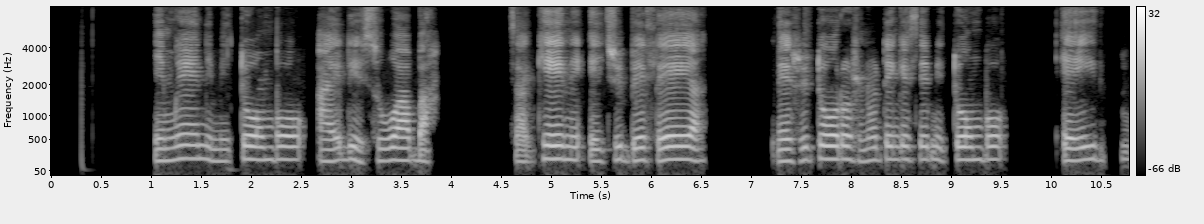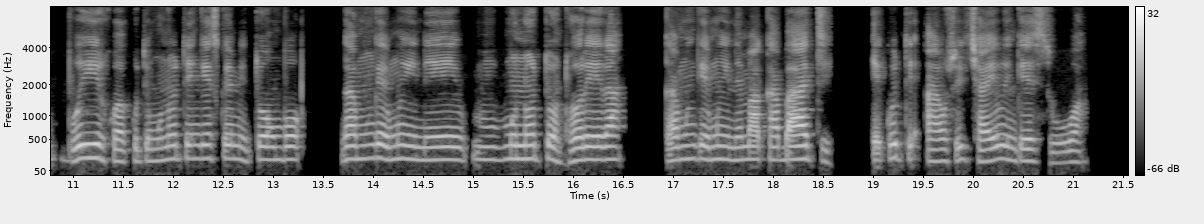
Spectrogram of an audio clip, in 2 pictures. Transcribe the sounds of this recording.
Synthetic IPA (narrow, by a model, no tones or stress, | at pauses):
imwenimito̞mbo̞aiɗisuwaɓa | sa̰keniʔe̞t͡ʃibʱe̞ɮeja | ne̞ʐito̞ɾo̞ʐino̞te̞ŋɡe̞semito̞mbo̞ | eibʱujirwakutimuno̞te̞ŋɡe̞swe̞mito̞mbo̞ | ŋɡamuŋɡe̞mwinemuno̞to̞ndo̞ɾe̞ra | ŋɡamuŋɡe̞mwine̞makaɓati | ekutiaʐit͡ʃaiwiŋɡe̞zuːwa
